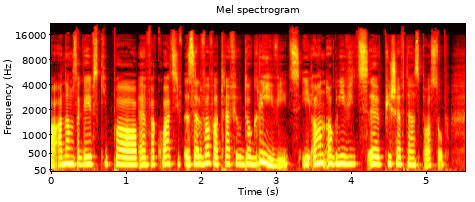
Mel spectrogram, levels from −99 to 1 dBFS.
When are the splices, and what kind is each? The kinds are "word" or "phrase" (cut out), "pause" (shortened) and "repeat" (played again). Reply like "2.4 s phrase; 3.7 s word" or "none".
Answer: none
